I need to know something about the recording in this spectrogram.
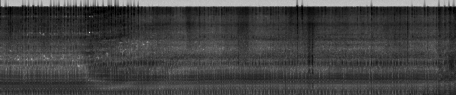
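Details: Roadside-found Homelite chainsaw after carburetor rework, cold-started after sitting, cutting wood: holds a high, even buzz through the cut, pulling cleanly without stumbling. Chain oiling well; owner suspects slightly rich running, bogging in larger logs then recovering.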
